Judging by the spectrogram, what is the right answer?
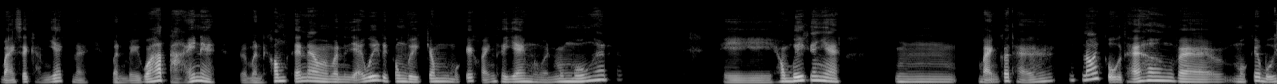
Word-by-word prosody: bạn 95 +2 -1
sẽ 125 - 0
cảm 105 0 -17
giác 145 +5 -1
là 100 -4 -11 0.3
mình 95 -2 -8
bị 90 +1 -6
quá 175 - +5
tải 155 - -1
nè, 155 -8 +2 0.3
rồi 95 - -12
mình 95 -1 -7
không 160 - +2
thể 140 - +4
nào 155 -2 +3
mà 125 0 0
mình 115 -1 -5
giải 110 +4 -1
quyết 185 +6 +4
được 160 - 0
công 140 -1 0
việc 120 -2 +1
trong 140 -2 -1
một 115 - -11
cái 155 - 0
khoảng 110 -1 -7
thời 125 -4 -3
gian 130 +1 +2
mà - - -8
mình 105 +1 -10
mong 130 +2 0
muốn 140 +5 +2
hết 210 +3 +2
á. 215 - -28 1.0
Thì 100 0 -5
hông 140 +2 +2
biết 175 +4 +7
á 195 - +4
nha, 160 -8 +4 0.6
ừm, 120 -1 -6 0.2
bạn 115 -2 +2
có 165 - +1
thể 110 -9 -6 0.5
nói 220 +6 +4
cụ 115 - 0
thể 125 +3 +4
hơn 180 0 +3
về 120 -4 +3 0.2
một 125 -2 -7
cái 175 - +2
buổi 120 -3 -1
125 Hz, 240 wpm, -25 LUFS, 110-155 Hz, 1.0 s, biết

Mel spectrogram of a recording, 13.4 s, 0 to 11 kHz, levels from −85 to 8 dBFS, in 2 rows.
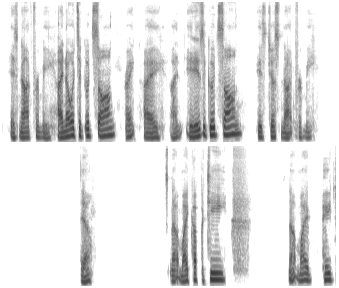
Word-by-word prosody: it's 110 +3 -4
not 120 +1 0
for 130 - -4
me. 115 -3 -7
I 115 +1 +4
know 140 +5 +5
it's 165 - +2
a - - +4
good 155 +2 +1
song, 160 +4 +3 0.2
right? 140 - -3
I 115 +1 -1
I 105 +5 -6
it 125 -1 +1
is 145 +6 +4
a 185 - +3
good 175 +1 +5
song, 200 +3 +3 0.3
it's 125 -3 -2
just 125 -1 -2
not 110 0 -3
for 115 - -9
me. 120 +1 -13 2.0
Yeah. 110 +5 0 1.5
It's - - -8
not 125 0 -1
my 125 +3 +2
cup 150 +2 0
of 135 - -9
tea 160 -2 +5 1.3
not - - -1
my 145 +1 0 0.3
page 155 -1 +1
135 Hz, 150 wpm, -22 LUFS, 120-160 Hz, 2.0 s, know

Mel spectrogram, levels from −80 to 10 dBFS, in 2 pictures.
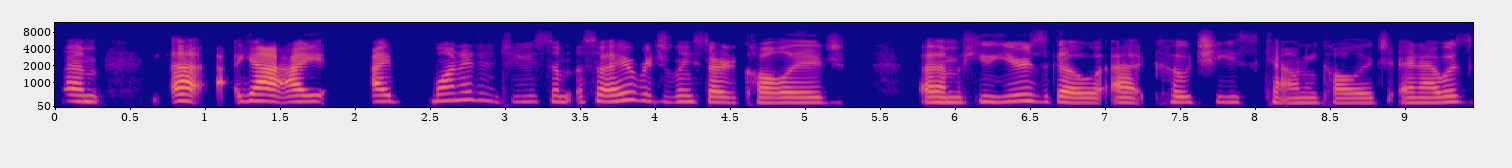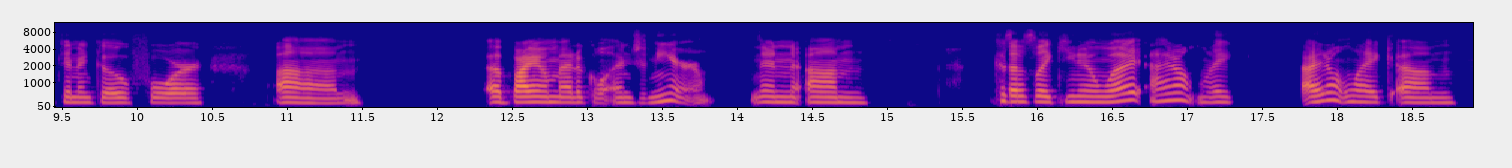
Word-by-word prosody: Um, 245 -2 +1 0.4
y - - -25
uh, - - +9 0.3
yeah, 255 -1 +9
I 240 +2 +4 0.3
I 245 0 +5 0.2
wanted 280 +5 -1
to 285 -3 -12
do 230 +1 -14
some 230 0 -7
so 230 +3 -2
I 245 +3 +5
originally 235 -6 -4
started 215 -3 0
college, 200 0 0 0.5
um, 210 -1 +3
a - - -7
few 230 +3 -6
years 240 +3 -1
ago 200 -4 +1
at 200 -1 +1
Cochise 215 -1 -6
County 195 +1 -4
College 185 +1 -3
and 200 0 -2
I 200 0 +1
was 220 0 -1
gonna 210 -2 -3
go 195 -1 -2
for, 190 -1 -2 0.5
um, 185 -3 0 0.8
a 215 - +3
biomedical 210 -2 +4
engineer 200 +6 -4 0.3
and, 215 -1 -1
um 205 -2 0 0.9
'cause 260 -2 0
I - - +7
was 230 0 -3
like, 220 -1 0
"You 230 - -2
know 220 -1 0
what, 250 +7 +3
I 250 +2 -2
don't 290 -5 0
like 210 0 -7 0.4
I 220 - +4
don't 290 -6 -1
like, 220 -2 -2
um, 195 -1 -1
215 Hz, 160 wpm, -24 LUFS, 200-235 Hz, 0.9 s, uh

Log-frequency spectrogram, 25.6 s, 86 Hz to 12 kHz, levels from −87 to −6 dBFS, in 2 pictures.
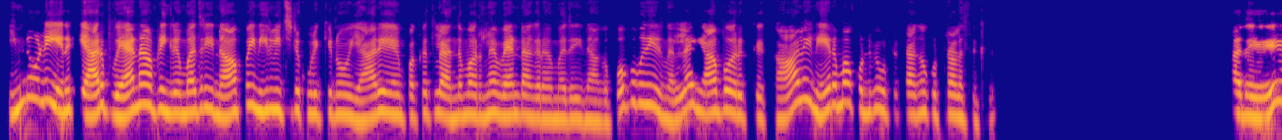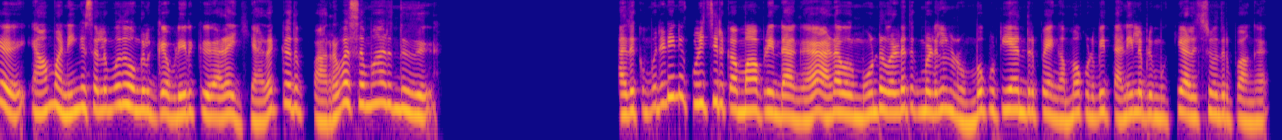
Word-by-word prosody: இன்னொனு 355 +5 0
எனக்கு 245 +1 0
யாரும் 220 +4 +5
வேணா 235 +9 +6
அப்டிங்கிற 240 -4 +1
மாதிரி 255 +3 0
நான் 230 +4 +2
போய் 300 -3 +1
நீர் 245 +2 +2
வீழ்ச்சில 245 0 -2
குளிக்கணும், 215 0 -4
யாரும் 210 +6 +1
என் 210 -3 -5
பக்கத்தில 220 +1 -2
அந்தமாரிலாம் 210 +2 -2
வேண்டாங்கிறமாரி. 190 -3 -2
நாங்க 170 -1 -7
போகும்போதே 310 0 -2
எனக்கு 200 -9 -3
நல்லா 220 +11 -1
ஞாபகம் 235 +2 +1
இருக்கு. 195 -1 -7 0.2
காலை 310 - 0
நேரமா 295 +7 +1
கொண்டு 235 -1 -4
போய் 260 - -3
விட்டுட்டாங்க. 220 +1 -6
குற்றாலத்துக்கு. 195 -5 -6 2.5
அது, 210 -2 +2 0.7
ஆமா 280 +5 +1
நீங்க 255 +5 +2
சொல்லும்போது 260 +4 0
உங்களுக்கு 240 -4 0
அப்படி 205 0 +2
இருக்கு. 225 -1 -2
ஆனா 210 +2 +2 0.3
எனக்கு 245 - -3
அது 270 - -2 0.2
பரவசமா 300 - +1
இருந்தது. 255 -7 +1 2.0
அதுக்கு 240 +2 0
முன்னாடி 305 +8 +1
நீ 410 - -1
குளிச்சிருக்கம்மா 275 -5 +2
அப்படின்னாங்க. 210 -6 +1 0.2
ஆனா 205 +3 +2
ஒரு 210 - 0
3 235 +4 +1
வருடத்துக்கு 250 +1 -1
முன்னாடில்லாம் 245 +1 0
நான் 185 -6 -3
ரொம்ப 170 +9 0
குட்டியா 250 +2 +2
இருந்திருப்பேன். 230 -2 -1
எங்க 180 -2 -3
அம்மா 210 +5 -1
கொண்டு 210 0 -5
போய் 220 -2 -4
தண்ணியில 215 +4 0
இப்படி 210 -1 -3
முக்கி 190 +6 -2
அழச்சுட்டு 200 +2 -2
வந்திருப்பாங்க. 180 -4 -4
230 Hz, 145 wpm, -23 LUFS, 205-255 Hz, 2.5 s, வேணா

